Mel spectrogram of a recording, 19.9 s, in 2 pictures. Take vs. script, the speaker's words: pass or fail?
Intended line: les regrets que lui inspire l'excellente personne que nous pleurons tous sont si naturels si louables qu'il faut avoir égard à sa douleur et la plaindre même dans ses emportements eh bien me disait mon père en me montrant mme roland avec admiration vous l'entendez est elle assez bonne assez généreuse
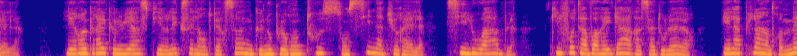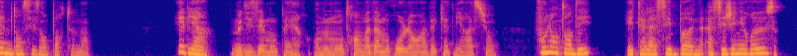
pass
